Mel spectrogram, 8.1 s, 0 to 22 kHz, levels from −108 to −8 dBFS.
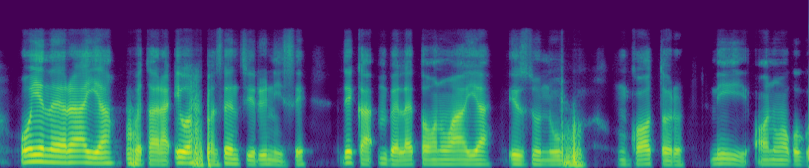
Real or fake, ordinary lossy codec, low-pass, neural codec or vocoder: fake; none; 10.8 kHz; codec, 24 kHz, 1.2 kbps, DualCodec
